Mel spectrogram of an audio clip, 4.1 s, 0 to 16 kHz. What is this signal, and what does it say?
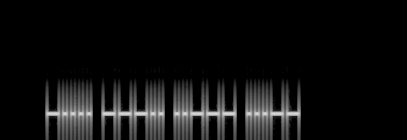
Morse code, heard as a keyed tone, about 30 wpm, 700 Hz. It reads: 6823
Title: Numbers - 4-Digit 30wpm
